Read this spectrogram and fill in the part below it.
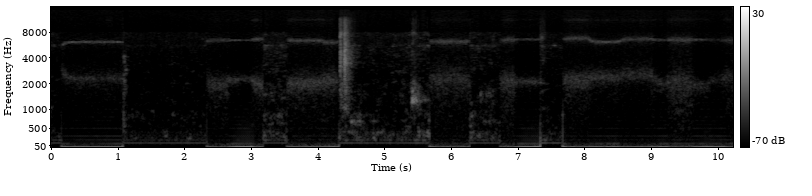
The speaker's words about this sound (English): Give a few moments for the crickets outside to make their presence known. you guys can hear them. I don't know if you can hear them or not.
